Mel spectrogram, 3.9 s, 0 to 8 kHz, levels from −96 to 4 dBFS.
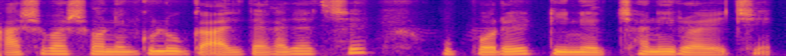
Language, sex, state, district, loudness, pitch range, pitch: Bengali, male, Tripura, West Tripura, -21 LUFS, 115-140 Hz, 130 Hz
